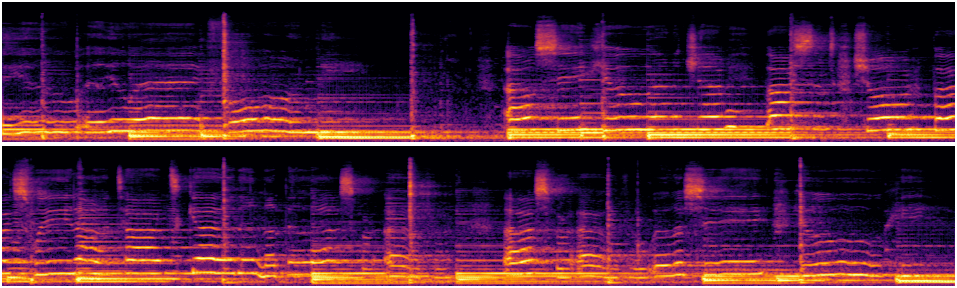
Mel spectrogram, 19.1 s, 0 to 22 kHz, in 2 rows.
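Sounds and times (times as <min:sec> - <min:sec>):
woman singing: 0:00.0 - 0:04.2, 0:04.8 - 0:19.0
acoustic guitar: 0:00.0 - 0:19.0.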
